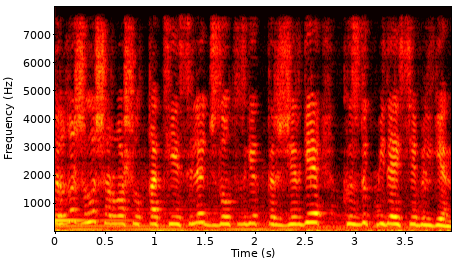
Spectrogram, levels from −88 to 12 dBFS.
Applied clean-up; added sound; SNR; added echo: none; Bowed string instrument; 14 dB; reverberation time 0.1 s.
